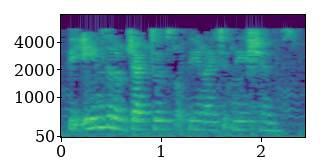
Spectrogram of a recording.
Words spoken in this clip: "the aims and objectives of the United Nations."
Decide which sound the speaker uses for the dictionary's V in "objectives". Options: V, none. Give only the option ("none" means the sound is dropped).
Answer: V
